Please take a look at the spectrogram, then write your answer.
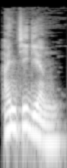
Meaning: antigen
- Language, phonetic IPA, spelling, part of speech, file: Russian, [ɐnʲtʲɪˈɡʲen], антиген, noun, Ru-антиген.ogg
